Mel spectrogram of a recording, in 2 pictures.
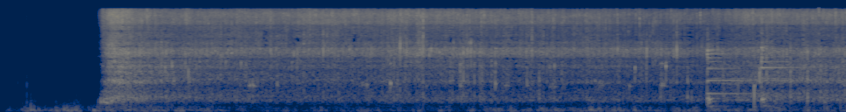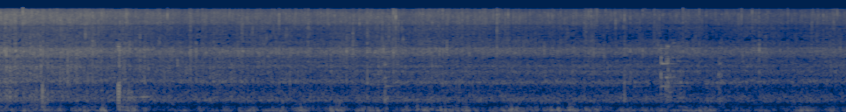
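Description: Onions sizzle in hot oil.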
